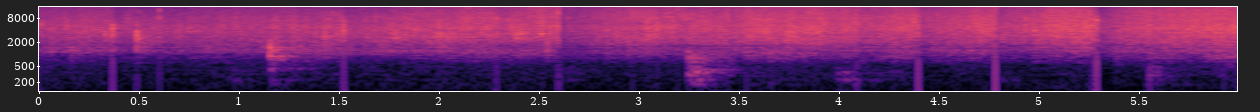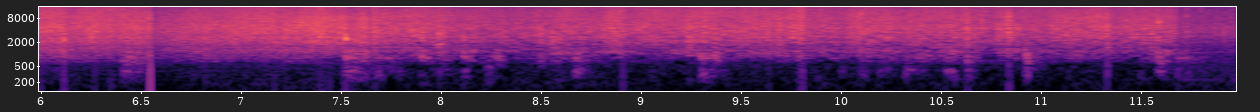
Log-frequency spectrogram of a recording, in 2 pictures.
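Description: Sizzling and frying of ginger garlic paste with browned onions in a pan for an egg curry, a steady close crackling hiss with scattered stirring clicks and pops throughout.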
